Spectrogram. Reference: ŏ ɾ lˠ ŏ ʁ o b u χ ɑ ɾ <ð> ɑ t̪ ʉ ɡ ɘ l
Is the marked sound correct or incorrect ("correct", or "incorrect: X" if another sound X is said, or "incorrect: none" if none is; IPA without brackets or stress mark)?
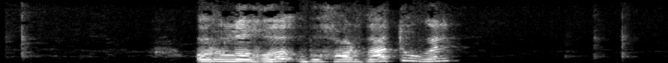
correct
